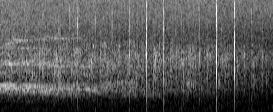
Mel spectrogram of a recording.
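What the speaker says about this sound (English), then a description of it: "Graduates, give a big round of applause to your family for everything that they've done for you." Graduates at a Morehouse College commencement ceremony applaud their families, a broad wash of crowd clapping that thins into a few sharp, isolated claps near the end.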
